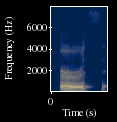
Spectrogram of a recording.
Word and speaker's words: ÆRTH: Earth and a earth it's the reason we're pronouncing it that way is I don't know the name of that character that is the combined A and E but this the name of the of the organization is spelled AER T so tell us where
